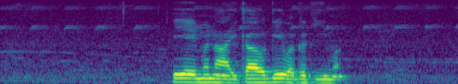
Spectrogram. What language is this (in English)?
Sinhala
